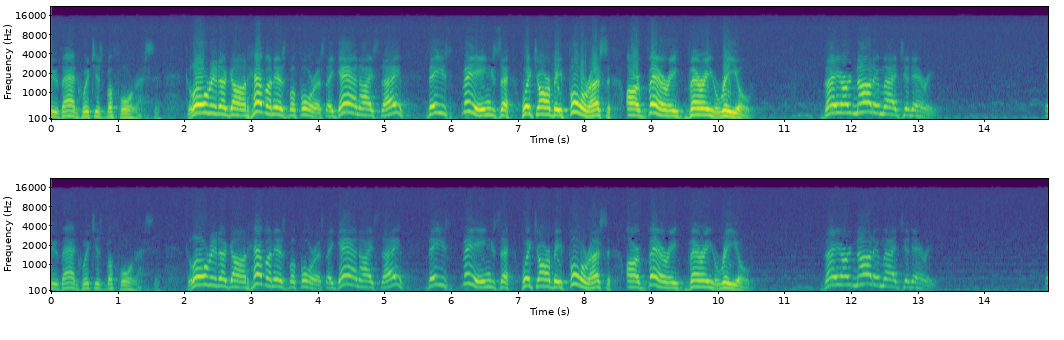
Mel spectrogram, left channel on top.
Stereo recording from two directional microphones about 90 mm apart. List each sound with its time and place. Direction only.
0.0 s a man's voice: 30° right (ahead or behind)
11.5 s a man's voice: 25° right (ahead or behind)
14.9 s a man's voice: 25° right (ahead or behind)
